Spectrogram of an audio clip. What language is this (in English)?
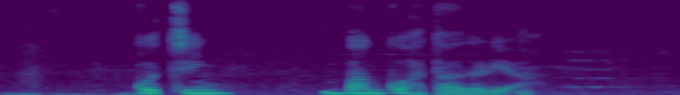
Santali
